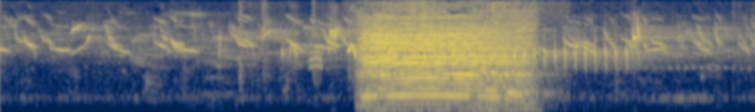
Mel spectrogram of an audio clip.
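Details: Cow in nature giving one long, loud, harmonic moo lasting nearly two seconds, with small birds chirping and trilling before and after it.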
